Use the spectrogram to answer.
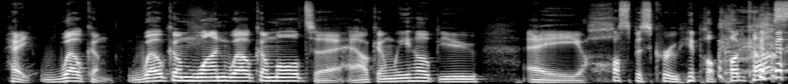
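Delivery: slow, stretched-out host welcome; show intro. Real, not acted. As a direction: welcome everyone grandly, drawing out the words. Delivers the podcast's opening welcome.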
